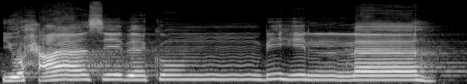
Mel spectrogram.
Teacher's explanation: huruf mim sukun bertemu dengan ba maka ditahan dan ditekan dua harakat ya didengungkan dua harakat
